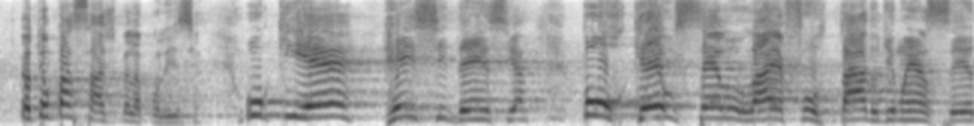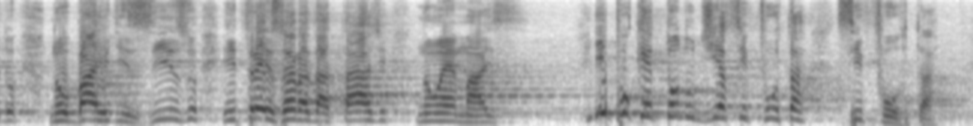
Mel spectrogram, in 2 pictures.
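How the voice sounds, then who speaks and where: A man with a high pitch talks in an animated tone at a fairly slow pace, his pitch swinging very widely over noticeable background noise. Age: 60s. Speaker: radio journalist, audience member at a public debate. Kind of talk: impassioned public comment at a debate. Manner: animated, exclamatory.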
